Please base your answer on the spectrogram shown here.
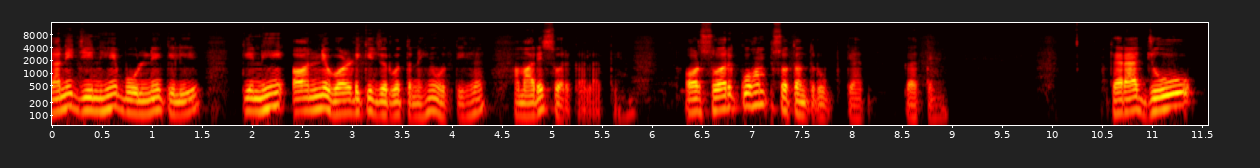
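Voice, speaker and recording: Teaching grammar for an exam, a man with a mid-range voice asks and answers his own questions. Whenever he demonstrates vowels, he stretches them out.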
